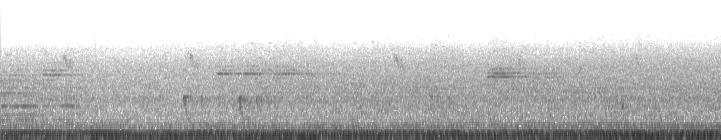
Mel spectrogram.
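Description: Low, steady rumble of an approaching train, growing slightly louder near the end.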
